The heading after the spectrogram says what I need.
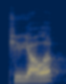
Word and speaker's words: Puyallup: So if you know anyone that lives over here on the southern side of Tacoma near Orting, Puyallup, I believe that's how that's pronounced, as well as Roy, and really just anywhere here in Tacoma.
